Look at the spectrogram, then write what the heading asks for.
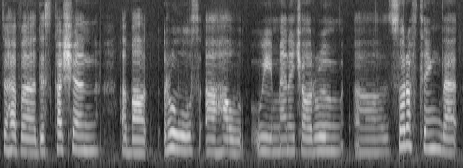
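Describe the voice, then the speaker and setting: A young woman from Indonesia, an international student answering press questions in halting English with many fillers and restarts. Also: medium pitch, fairly even intonation. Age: young adult. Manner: hesitant, many fillers, searches for words.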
